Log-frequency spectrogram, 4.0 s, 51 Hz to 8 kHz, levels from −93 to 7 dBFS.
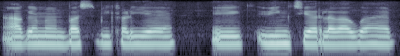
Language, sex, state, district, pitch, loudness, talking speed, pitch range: Hindi, male, Jharkhand, Deoghar, 155 Hz, -18 LUFS, 180 wpm, 150-160 Hz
